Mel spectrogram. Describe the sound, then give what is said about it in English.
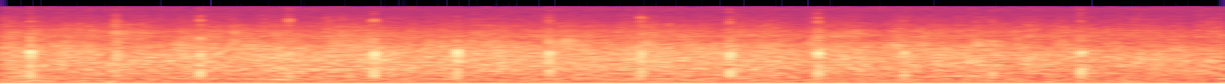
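An audience at Rimrock gives a brief, thin round of applause in recognition of mothers, scattered individual claps popping out unevenly over a steady low hum, with no one speaking. “Let's give them a little round of applause, please.”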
